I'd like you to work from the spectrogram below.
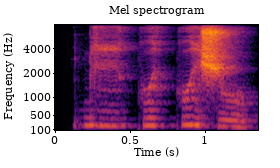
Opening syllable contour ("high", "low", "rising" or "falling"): low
